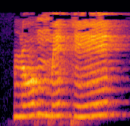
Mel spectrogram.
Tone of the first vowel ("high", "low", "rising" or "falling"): rising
